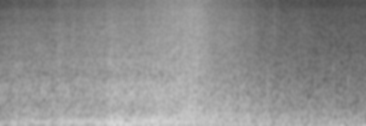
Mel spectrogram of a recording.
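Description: A large wave breaks with a loud rushing roar.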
